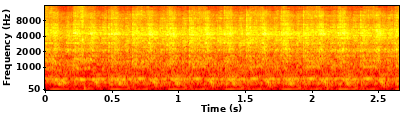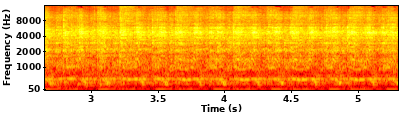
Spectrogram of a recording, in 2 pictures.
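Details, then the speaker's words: 1975 Moto Guzzi 850T sitting over 10 years, fuel with two-stroke mix squirted in: fast rhythmic cranking about two beats a second with scattered weak pops that never catch; cranking with brief firing, no sustained run. "oh that wants to run it's gonna sound awesome"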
